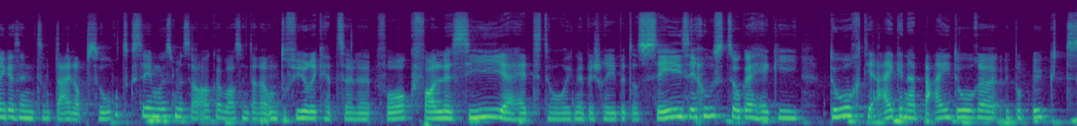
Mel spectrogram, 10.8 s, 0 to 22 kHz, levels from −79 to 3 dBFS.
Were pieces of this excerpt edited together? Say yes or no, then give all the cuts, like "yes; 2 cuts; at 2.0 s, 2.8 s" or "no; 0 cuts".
no; 0 cuts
